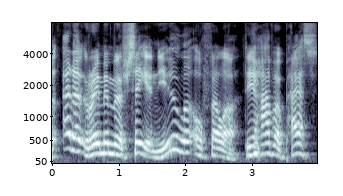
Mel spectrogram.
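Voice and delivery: loud, high, blaring foghorn captain voice. Voicing a ship's captain questioning a passenger: loud voice like a ship's horn. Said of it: "You sound just like the, the boat".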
